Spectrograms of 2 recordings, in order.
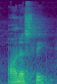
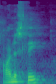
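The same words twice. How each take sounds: The two takes are said the same way.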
